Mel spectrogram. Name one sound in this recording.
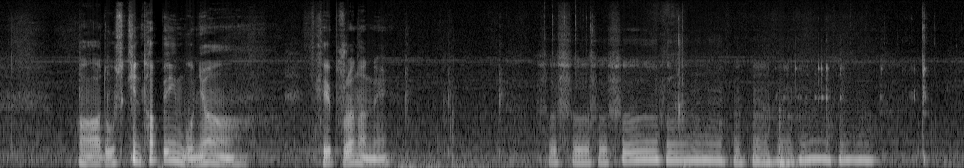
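A young man speaks casually and with animation, close to a microphone.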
